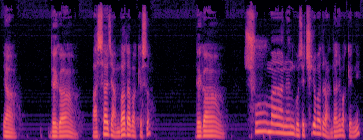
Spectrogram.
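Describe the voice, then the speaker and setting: A man's voice: medium pitch, expressive, unhurried, a little mellow. A man voicing a proud royal man who questions him bluntly and informally. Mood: haughty.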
